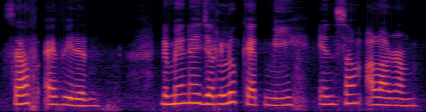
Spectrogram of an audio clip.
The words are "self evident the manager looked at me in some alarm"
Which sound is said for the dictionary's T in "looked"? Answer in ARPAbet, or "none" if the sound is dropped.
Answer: none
